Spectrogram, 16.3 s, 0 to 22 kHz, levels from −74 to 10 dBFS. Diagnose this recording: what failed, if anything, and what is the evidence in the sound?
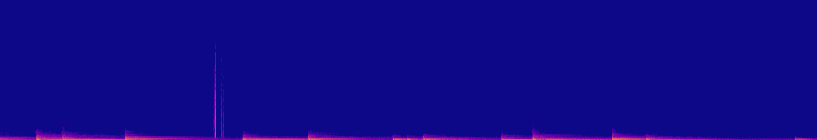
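From 4.19 to 4.47 s, a dense, irregular scratching burst sits just a few decibels below the sound, pointing to the analogue wiring stage. The likely cause is cable scratch noise from a worn cable or connector. Its contact resistance fluctuates as it moves. On a spectrogram this appears as a ragged broadband smear, and the waveform shows jagged spikes.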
